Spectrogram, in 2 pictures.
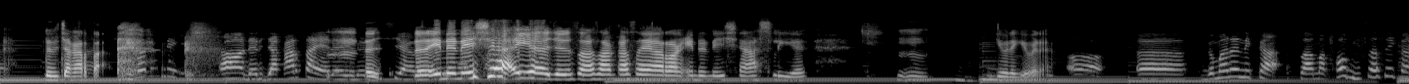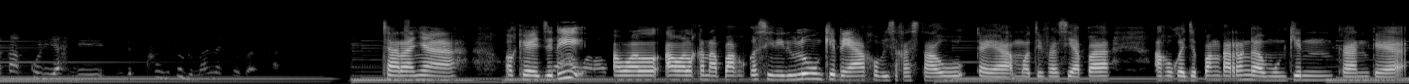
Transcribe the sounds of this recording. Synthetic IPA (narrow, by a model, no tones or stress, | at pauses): daɾid͡ʒakart̪a̰maanɪɔdaɾid͡ʒakart̪ajam̩adaɾiindonesiaijad͡ʒadisalasakasajaoɾaŋḭndonesiaːslija | m̩ɡimanaɡima̰na̰ɔ | ʔəɡəmananɪkaʔsəlamakawbisasɪhkakakuliahdid͡ʒəp̚aŋɡit̪uɡəmanat͡ʃobaka | t͡ʃaɾaɲa | oked͡ʒadiawalawalkənapaːkukəsinidulumuŋkɪnjaːkubisakasi̥t̪aukajaʔmot̪ifasiapa | ʔakukəd͡ʒəpaŋkarənaŋɡaʔmuŋkɪnkankaja̰ʔ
